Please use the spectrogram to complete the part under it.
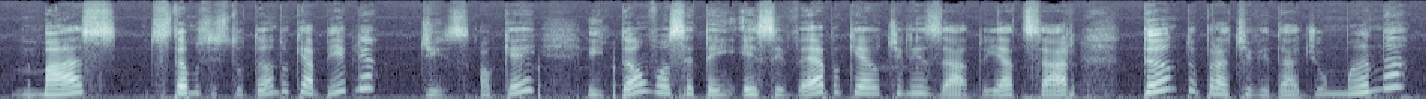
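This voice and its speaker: A woman teacher giving a slide lecture, constantly checking with her class as she explains Hebrew words. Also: medium pitch. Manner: addresses class often, checking with "tá?" and "gente"; slow, deliberate explanation, reading out Hebrew words.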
